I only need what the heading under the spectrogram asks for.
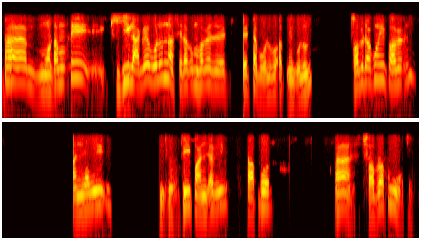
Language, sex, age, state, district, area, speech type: Bengali, male, 45-60, West Bengal, Hooghly, rural, conversation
